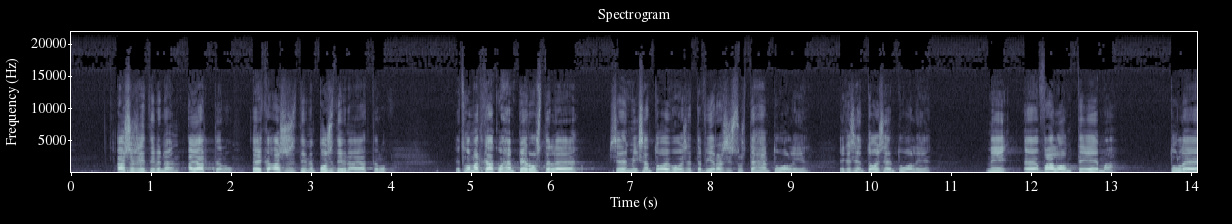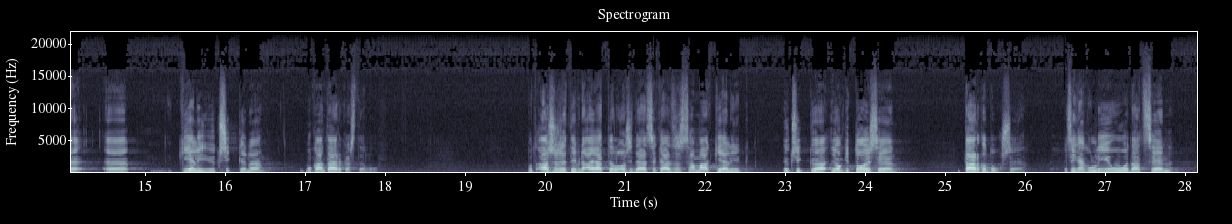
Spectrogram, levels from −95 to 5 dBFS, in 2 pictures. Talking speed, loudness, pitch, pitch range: 100 wpm, -24 LUFS, 155 Hz, 130-185 Hz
